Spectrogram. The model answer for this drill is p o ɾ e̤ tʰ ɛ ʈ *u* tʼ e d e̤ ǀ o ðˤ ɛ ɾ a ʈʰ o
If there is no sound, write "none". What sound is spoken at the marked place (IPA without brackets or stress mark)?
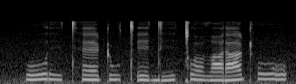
u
